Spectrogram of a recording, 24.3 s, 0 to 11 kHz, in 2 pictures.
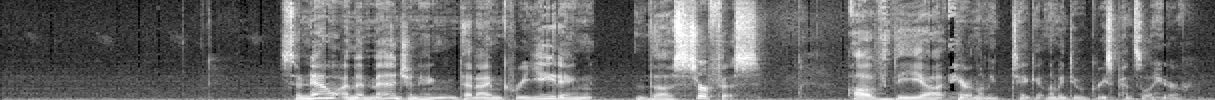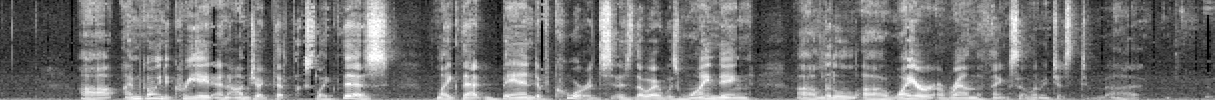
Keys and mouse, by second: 1.7 click, 2.7 click, 3.0 g, 4.1-5.1 drag, 5.3 g, 7.0-8.1 drag.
